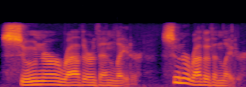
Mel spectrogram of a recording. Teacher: that final R sound in sooner is going to overlap with the beginning R sound in rather. And it just allows us to make a very smooth transition from one word to the next sooner rather than later. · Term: co-articulation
